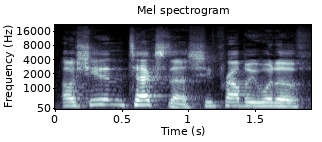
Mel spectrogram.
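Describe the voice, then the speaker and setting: A man's voice: a little high, lively intonation, brisk, pushed and bright. A man from the United States giving casual, sweary video game commentary as a streamer, often repeating himself. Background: game music.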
